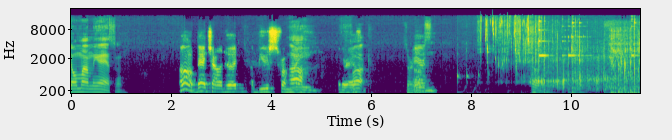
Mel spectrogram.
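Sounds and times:
speech: 0.0 - 1.1, 2.2 - 6.0, 6.7 - 7.4, 9.2 - 10.2
glasses clinking together in a toast: 7.8 - 10.6.

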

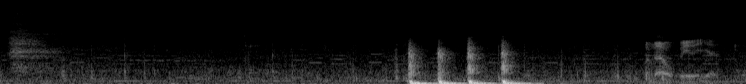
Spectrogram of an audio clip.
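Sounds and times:
faint murmur: 0.0 - 7.4
firm knocking on a wooden door: 4.0 - 5.4.

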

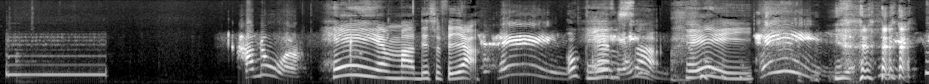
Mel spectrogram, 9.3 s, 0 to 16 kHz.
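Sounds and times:
ringback tone of an outgoing telephone call: 0.0 - 1.1
faint hiss: 0.0 - 9.2
speech: 2.6 - 9.2
laughter: 8.3 - 9.2.

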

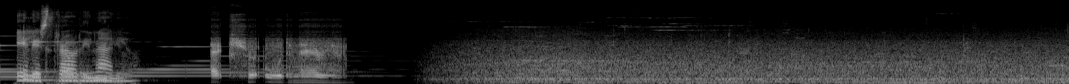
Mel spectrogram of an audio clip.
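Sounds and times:
speech: 0.2 - 1.4, 2.2 - 3.5
city street traffic roar on 6th Avenue: 4.3 - 10.6.

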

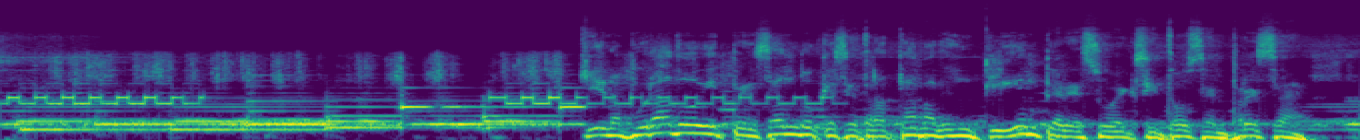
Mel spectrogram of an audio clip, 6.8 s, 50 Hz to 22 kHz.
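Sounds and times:
office telephone ringing: 0.0 - 4.8
speech: 2.9 - 6.7.

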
